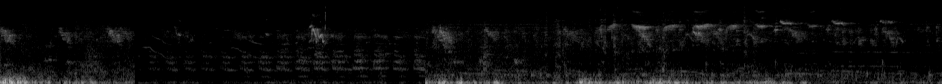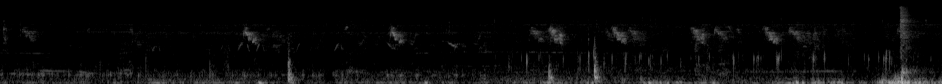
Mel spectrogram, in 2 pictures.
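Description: Small birds chirping outdoors, many short, high, repeated calls, over a low rumble. A quieter stretch comes about one to four seconds in.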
